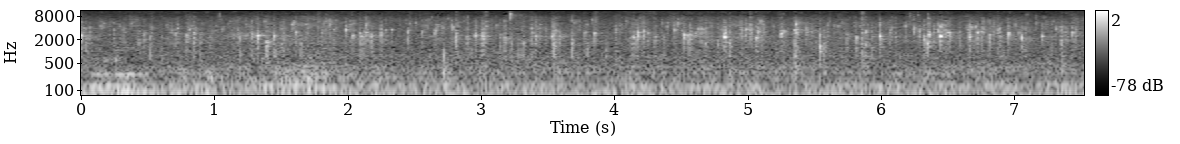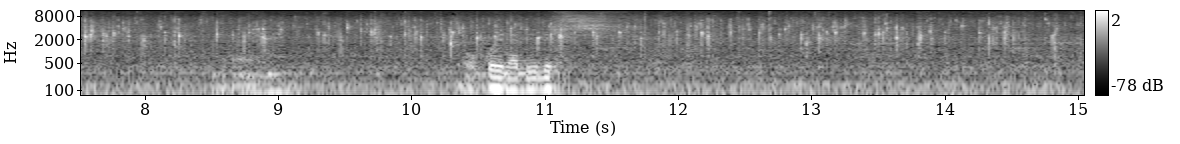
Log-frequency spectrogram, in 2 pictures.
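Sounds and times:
fritters sizzling in oil: 0:00.0 - 0:15.0
oil crackles and pops: 0:00.0 - 0:15.0.

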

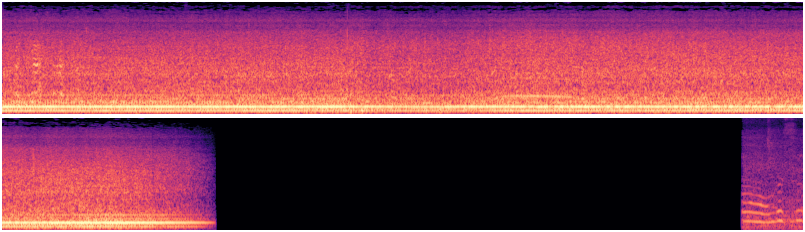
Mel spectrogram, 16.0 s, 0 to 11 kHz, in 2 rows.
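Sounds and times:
wind and water rushing: 0:00.0 - 0:10.0
jet ski engine running: 0:00.0 - 0:10.2.

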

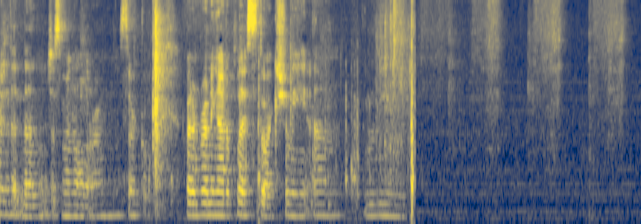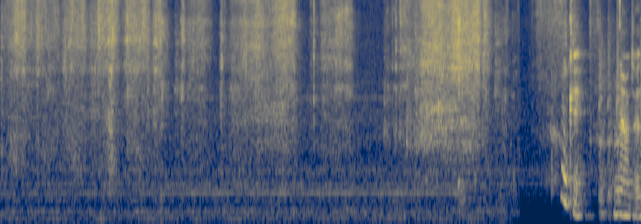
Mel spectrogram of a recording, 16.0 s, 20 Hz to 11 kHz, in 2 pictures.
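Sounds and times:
paintbrush rubbing on wood: 0:05.4 - 0:15.5.

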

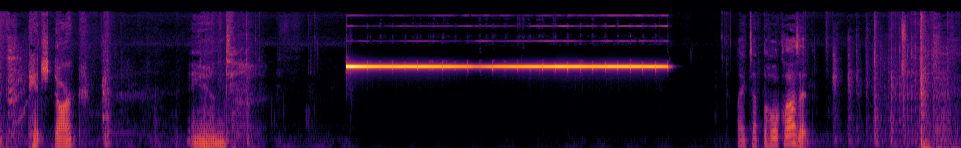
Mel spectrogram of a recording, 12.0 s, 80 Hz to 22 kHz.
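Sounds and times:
smoke detector alarm: 0:04.3 - 0:08.5.

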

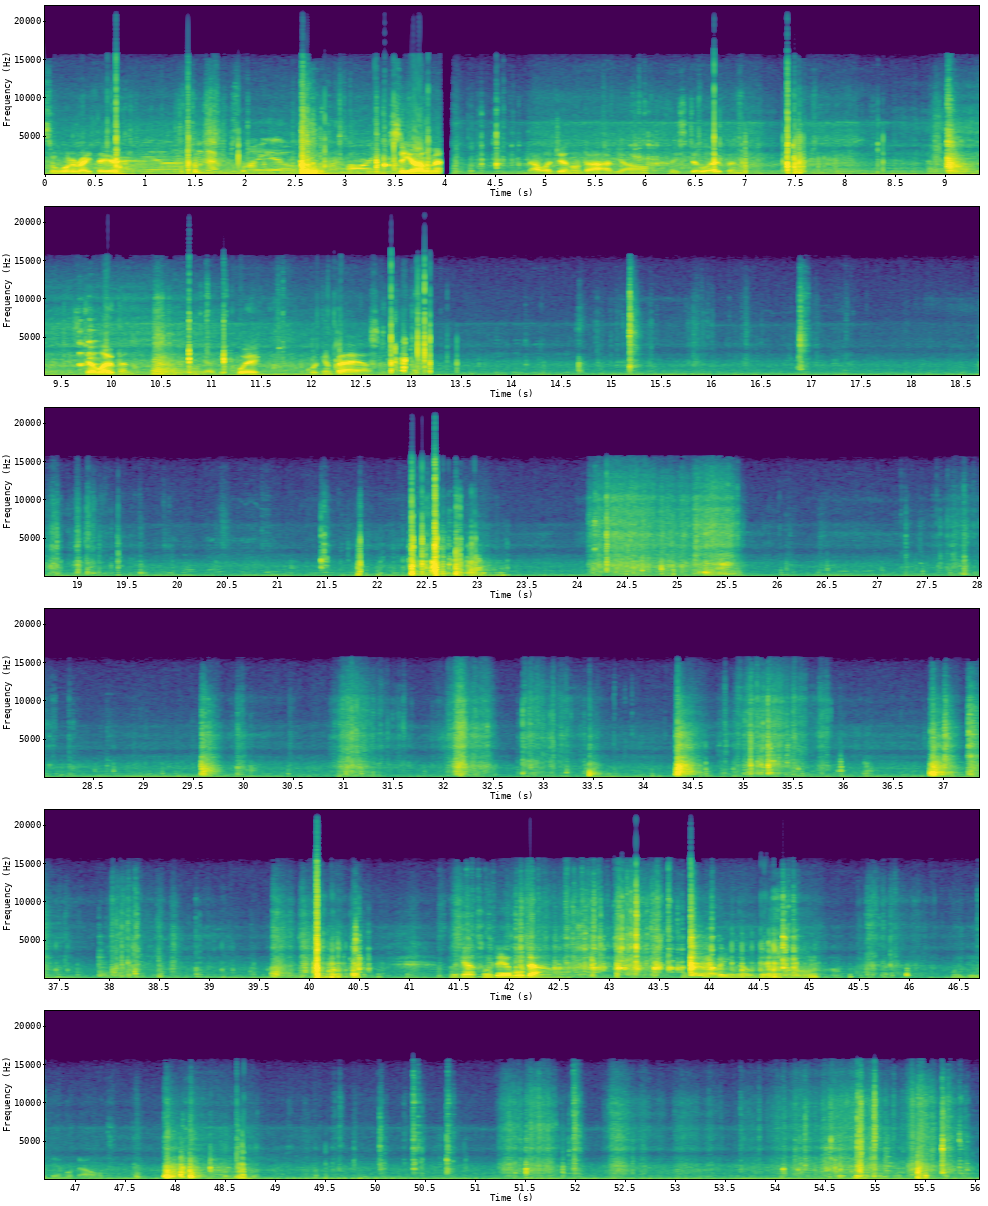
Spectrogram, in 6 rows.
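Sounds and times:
steady low hum: 0:00.0 - 0:56.0
plastic trash bags crinkling: 0:24.1 - 0:25.8, 0:30.8 - 0:36.2, 0:41.4 - 0:46.3, 0:50.6 - 0:56.0.

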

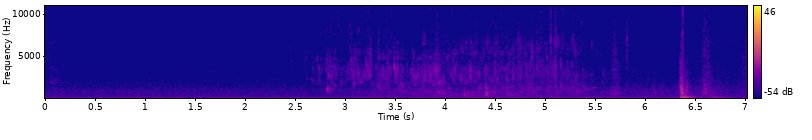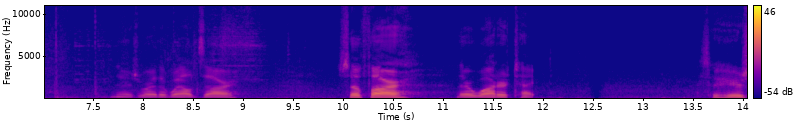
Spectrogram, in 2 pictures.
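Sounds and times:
water pouring into metal tubes: 0:02.5 - 0:05.8.

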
